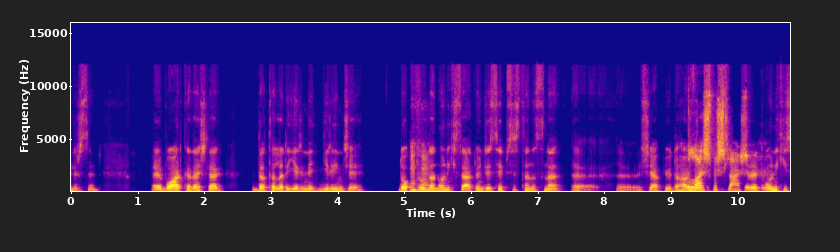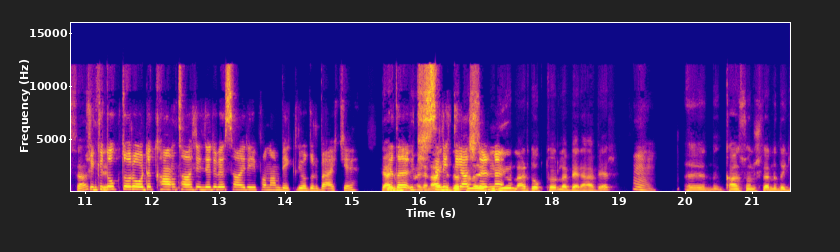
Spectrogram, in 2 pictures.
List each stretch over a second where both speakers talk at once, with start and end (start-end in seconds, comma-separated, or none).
15.5-17.3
